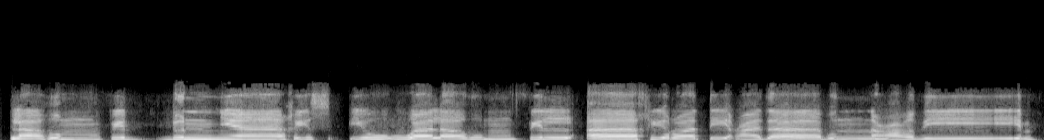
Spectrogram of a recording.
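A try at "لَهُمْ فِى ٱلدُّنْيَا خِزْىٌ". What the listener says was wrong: Oke, sudah bagus panjang pendeknya, tapi ini tidak boleh dibaca hisyu. Huruf zai jangan jadi sin ya. makhraj memang, tapi kalau huruf sin itu mengalirkan nafas, zai tidak. Lahum fit dunya khizyu. Nah, khiz tidak khiz.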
